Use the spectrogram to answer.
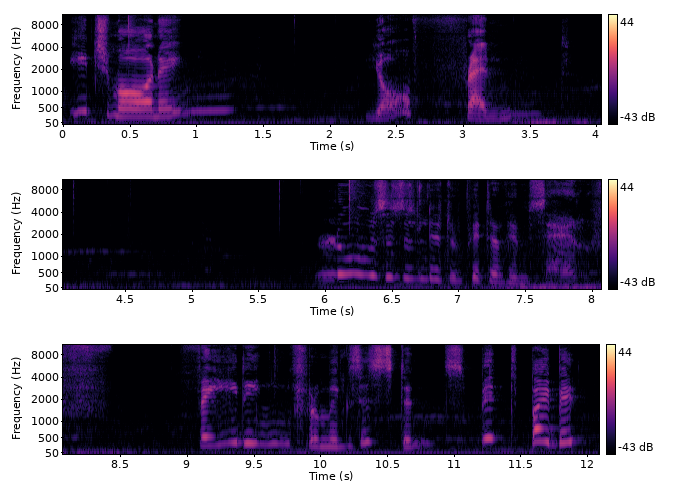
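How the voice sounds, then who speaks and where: A man voicing a sly, mock-sweet old hag in a tabletop game, with a creaky crone's voice and drawn-out words. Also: very high voice, very animated, darkish tone, slight background noise, full character voice. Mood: gloating. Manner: slow, drawn-out, mock-sweet "dearie" talk. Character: sly old hag woman bargaining over curses. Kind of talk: in-character tabletop role-play.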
